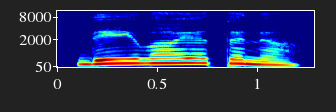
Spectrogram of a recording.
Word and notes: ದೇವಾಯತನ: kannada

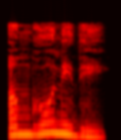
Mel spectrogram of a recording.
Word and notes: ಅಂಭೋನಿಧಿ: Kannada

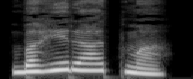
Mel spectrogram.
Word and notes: ಬಹಿರಾತ್ಮ: kannada

